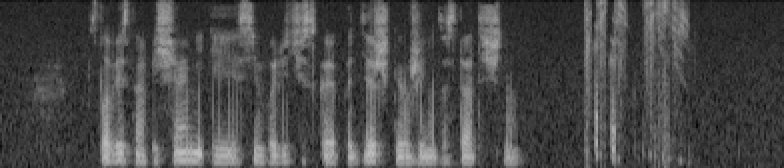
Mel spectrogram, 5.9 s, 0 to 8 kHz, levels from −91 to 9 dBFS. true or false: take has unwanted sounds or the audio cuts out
true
